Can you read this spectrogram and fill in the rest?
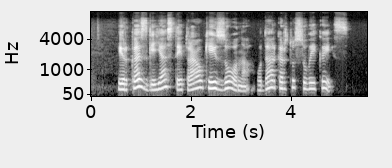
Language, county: Lithuanian, Panevėžys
